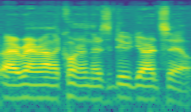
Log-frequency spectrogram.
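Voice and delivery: ordinary talk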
